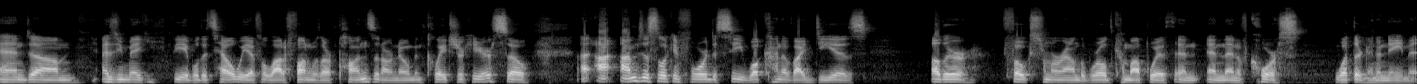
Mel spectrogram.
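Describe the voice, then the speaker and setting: With an American accent, a man in a normal speaking voice talks at a moderate pace, his pitch fairly low and his intonation fairly even. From United States. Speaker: tech startup co-founder. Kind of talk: interview.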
